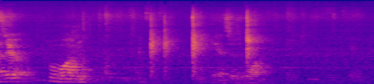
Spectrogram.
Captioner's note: voiceover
